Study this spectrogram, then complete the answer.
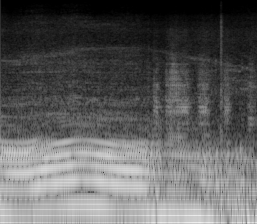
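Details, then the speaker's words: Turbo Mazda Miata, first drive after new tune, new injectors and wiring fixes, misfiring now gone; engine pulls cleanly with smoothly rising pitch under throttle, no stutter or popping, then tire and road noise as tires scrub the fenders; normal acceleration. "Dude, the drivability now with the fresh tuning and everything, no more misfiring."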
